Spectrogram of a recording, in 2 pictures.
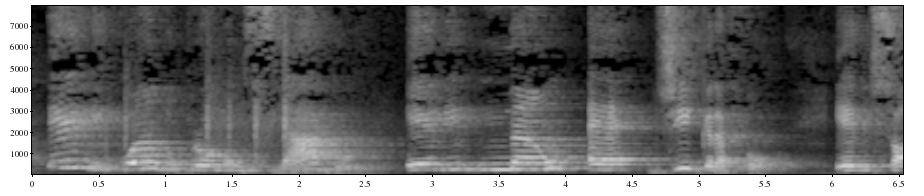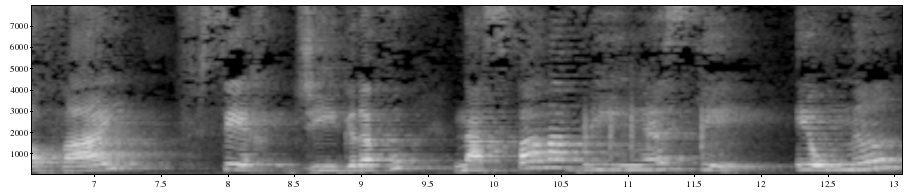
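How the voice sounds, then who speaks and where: A Brazilian Portuguese-speaking woman teaching a video lesson to young children, explaining slowly and repeating example words. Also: a little high, animated, fairly bright tone, a little hiss or hum. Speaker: primary school teacher. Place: classroom at a whiteboard. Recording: echoey room with long reverb.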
